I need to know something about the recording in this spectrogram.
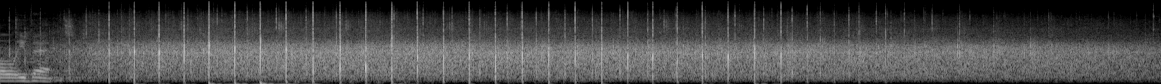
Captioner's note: applause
